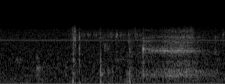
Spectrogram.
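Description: A person sniffing softly, with a few faint clicks about a second in.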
